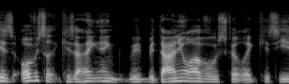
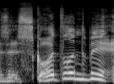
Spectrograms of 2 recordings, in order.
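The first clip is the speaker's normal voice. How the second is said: higher, louder sketch-style "Scotland"; sketch impression; 9 semitones higher, 8 dB louder, slower than usual. Scot quoting a famous sketch, higher and louder. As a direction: imitate the comedy sketch, pitched up and loud. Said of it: "the famous Burniston sketch".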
